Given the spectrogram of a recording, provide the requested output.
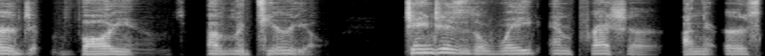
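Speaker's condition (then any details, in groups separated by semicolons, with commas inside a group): Brain injury; brain surgery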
